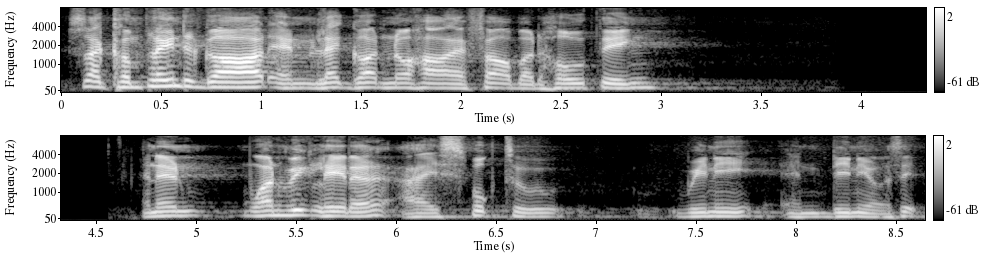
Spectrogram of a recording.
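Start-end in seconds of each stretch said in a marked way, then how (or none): none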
